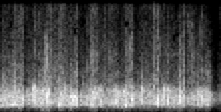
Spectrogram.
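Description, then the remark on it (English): A crowd applauds loudly and steadily, a dense wash of clapping hands that holds even for about two seconds before a brief dip near the end; it is a round of applause for a young volunteer who runs the soundboard. “Just give him a big round of applause.”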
